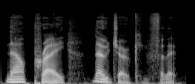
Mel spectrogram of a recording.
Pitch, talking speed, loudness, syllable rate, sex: 100 Hz, 155 wpm, -20 LUFS, 4.9 syllables/s, male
